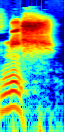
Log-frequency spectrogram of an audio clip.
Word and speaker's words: niche: market strengths and weaknesses some some pronounce it as nisha and some pronounce it as niche yes either things are correct you can pronounce it as nisha or nish okay niche market and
